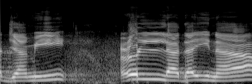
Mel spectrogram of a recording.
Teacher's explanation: عین کو لام کے ساتھ ملایا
